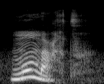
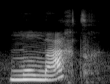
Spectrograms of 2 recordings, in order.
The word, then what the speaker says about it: Montmartre: Montmartre ou le Sacré-Cœur. Montmartre Mat.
